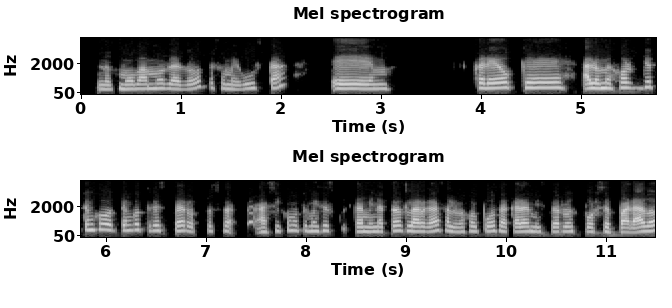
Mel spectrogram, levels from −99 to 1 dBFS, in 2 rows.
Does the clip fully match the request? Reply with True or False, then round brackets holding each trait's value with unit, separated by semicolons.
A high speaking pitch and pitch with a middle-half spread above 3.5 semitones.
False (220 Hz; 3.1 semitones)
